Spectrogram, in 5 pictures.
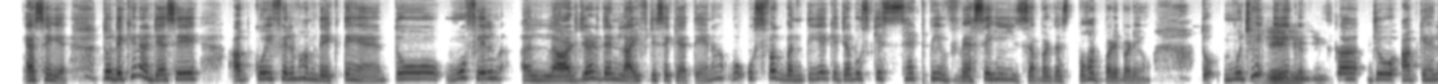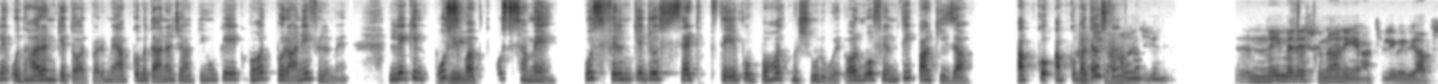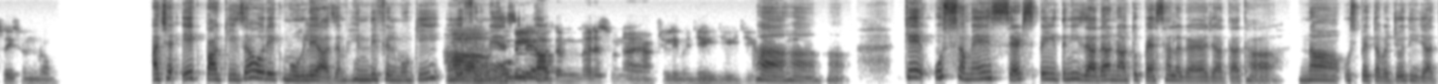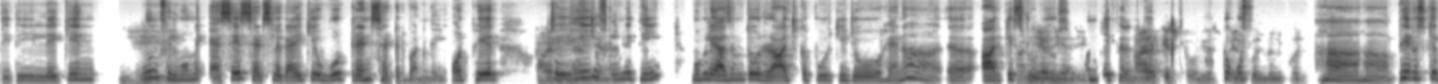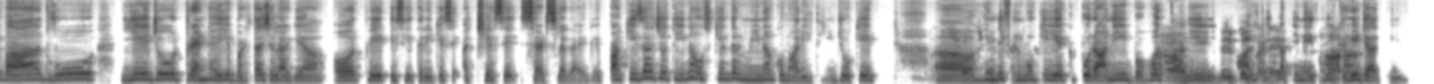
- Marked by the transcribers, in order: in English: "लार्जर दैन लाइफ"; in English: "सेट्स"; in English: "एक्चुअली"; tapping; in English: "एक्चुअली"; in English: "सेट्स"; in English: "सेट्स"; in English: "ट्रेंड सेटर"; in English: "ट्रेंड"; in English: "सेट्स"
- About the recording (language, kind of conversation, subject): Hindi, unstructured, किस फिल्म का सेट डिज़ाइन आपको सबसे अधिक आकर्षित करता है?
